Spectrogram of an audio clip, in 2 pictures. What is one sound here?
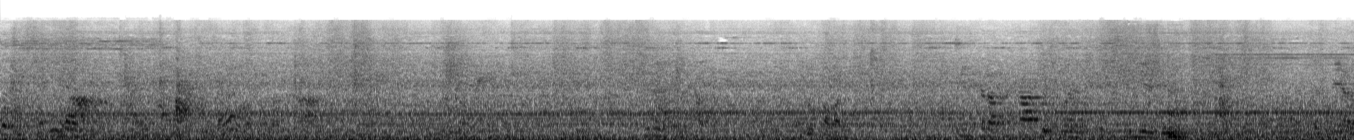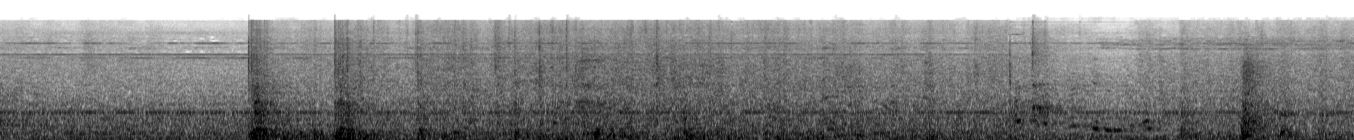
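Industrial machinery hums steadily in a large echoing hall.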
